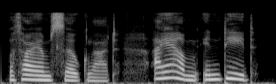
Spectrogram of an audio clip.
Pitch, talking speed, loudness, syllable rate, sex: 220 Hz, 175 wpm, -18 LUFS, 4.3 syllables/s, female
